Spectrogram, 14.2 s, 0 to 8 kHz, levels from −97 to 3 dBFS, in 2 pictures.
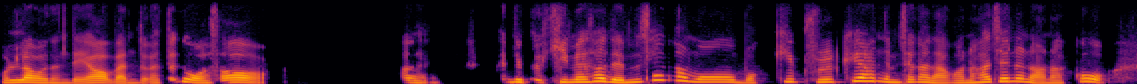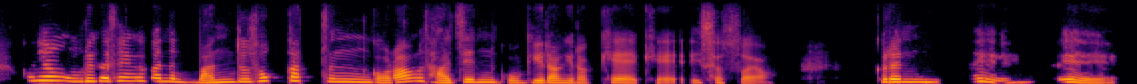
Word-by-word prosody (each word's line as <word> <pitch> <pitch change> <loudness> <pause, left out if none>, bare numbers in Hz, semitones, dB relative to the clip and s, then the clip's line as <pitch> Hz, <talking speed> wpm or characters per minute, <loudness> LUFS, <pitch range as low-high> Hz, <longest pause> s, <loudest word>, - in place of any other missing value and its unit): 올라오는데요 185 -4 +3
만두가 160 +1 -3
뜨거워서. 205 0 +3 0.9
예. 185 - -4 0.5
근데 230 -1 +2
그 220 -1 -8
김에서 235 +7 +3
냄새가 305 - +2
뭐 235 -2 +2
먹기 195 +7 -5
불쾌한 250 +7 +1
냄새가 235 -2 0
나거나 185 +3 -2
하지는 290 +4 +2
않았고 165 - -1 0.3
그냥 370 +1 +3
우리가 310 +1 +3
생각하는 305 -8 -2
만두 230 +6 +1
속 330 +3 -1
같은 280 -9 -1
거랑 230 +10 +2
다진 225 -1 0
고기랑 185 0 -1
이렇게, 170 +2 -4
이렇게 - - -8
있었어요. 185 -1 -9 0.6
그랬는 250 -3 +3 0.2
네. 285 -4 +1 0.4
예. 185 -6 +1
230 Hz, 325 characters per minute, -24 LUFS, 190-280 Hz, 0.9 s, 올라오는데요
